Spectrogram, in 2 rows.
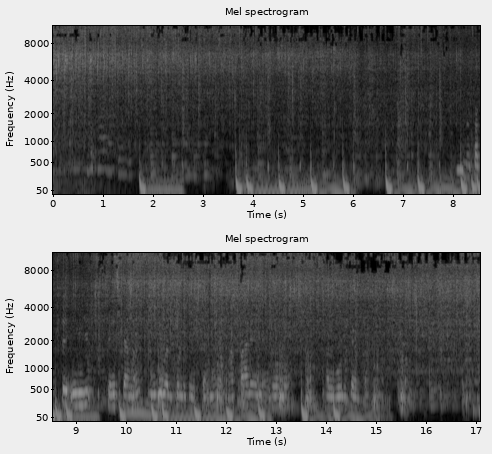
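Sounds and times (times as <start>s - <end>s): food sizzling in hot oil: 0.0s - 17.0s.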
